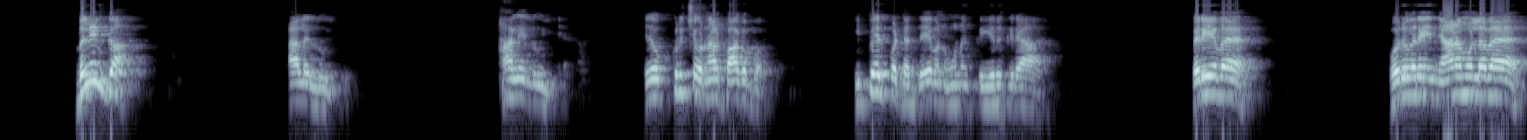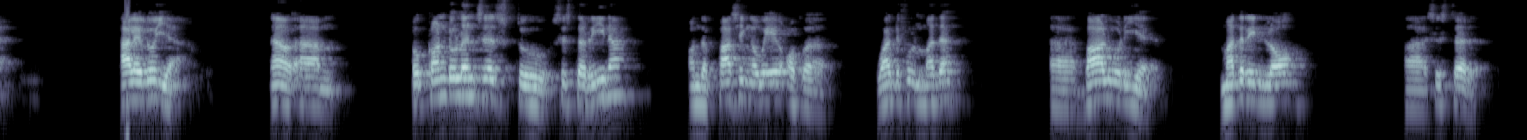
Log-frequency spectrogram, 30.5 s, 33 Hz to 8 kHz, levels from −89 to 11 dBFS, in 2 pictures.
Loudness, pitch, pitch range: -15 LUFS, 155 Hz, 130-185 Hz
